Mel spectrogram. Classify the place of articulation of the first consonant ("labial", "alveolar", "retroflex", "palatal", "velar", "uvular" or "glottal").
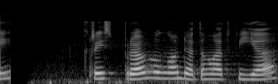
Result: velar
